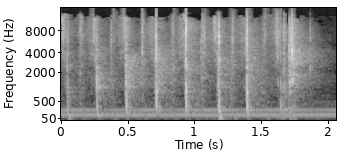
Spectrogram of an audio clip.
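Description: A deck of tarot cards being shuffled by hand to draw a clarifier card: a quick, irregular run of sharp card clicks and slaps that stops just before the end.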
